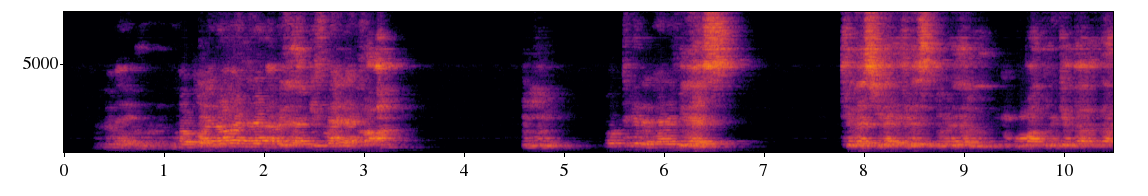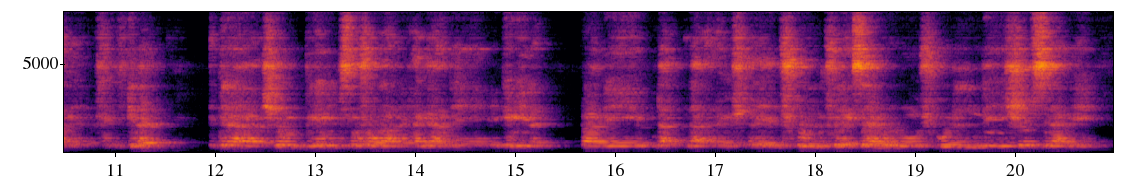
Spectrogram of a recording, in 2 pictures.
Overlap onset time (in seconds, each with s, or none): 1.3 s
